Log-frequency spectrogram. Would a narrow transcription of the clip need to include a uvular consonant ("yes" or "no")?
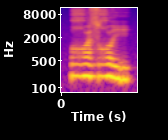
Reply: yes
